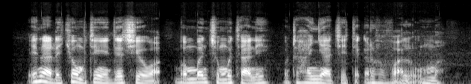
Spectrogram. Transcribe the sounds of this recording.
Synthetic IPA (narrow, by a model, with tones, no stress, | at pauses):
ʔɐ˦naː˨da˨kʲɪ˦wmʊ˨tʊ˦mjɐ˦d͡ʒɐ˦t͡ʃeː˦˨wa̰ː˨˦bɐ˦mbɐ˦nt͡ʃɪ˨mːʊ˦tʰaː˨neː˦wɐ˦tu˦ɦa˦ɲjaː˨t͡ʃeː˦ta˦kʼɐ˦ɽɸa˨ɸa̰˨ʔa̰˨lʔʊ̰˦mːaː˨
